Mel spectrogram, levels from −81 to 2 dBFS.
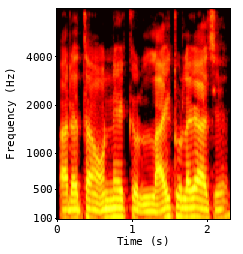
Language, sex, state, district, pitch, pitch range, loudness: Bengali, male, West Bengal, Malda, 115 Hz, 110-120 Hz, -16 LUFS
